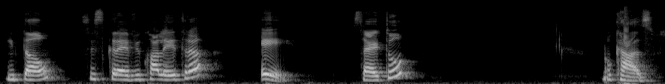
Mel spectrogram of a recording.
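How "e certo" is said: ordinary talk, nothing marked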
